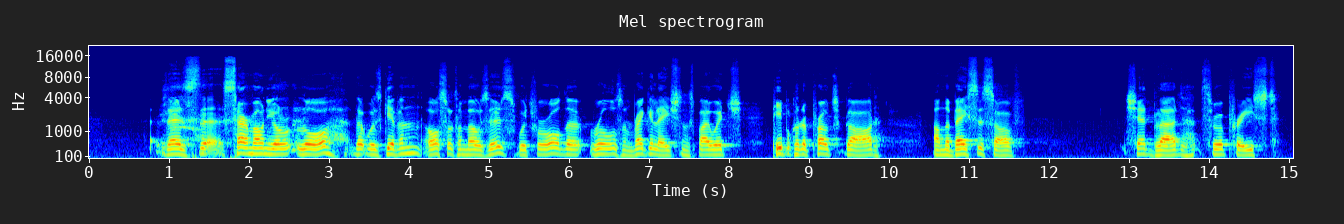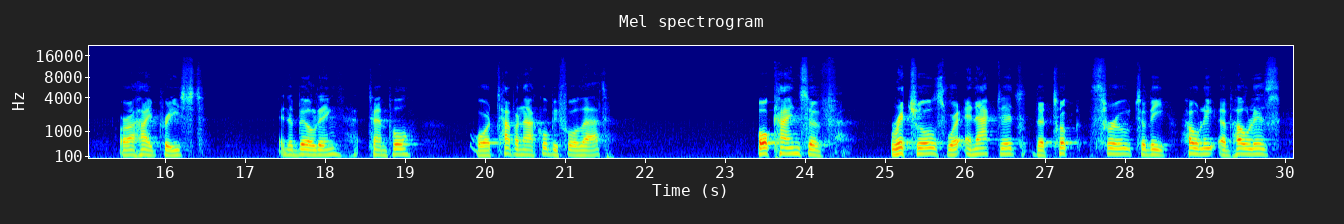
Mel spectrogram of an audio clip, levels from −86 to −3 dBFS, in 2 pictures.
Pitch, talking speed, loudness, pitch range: 145 Hz, 120 wpm, -31 LUFS, 130-160 Hz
